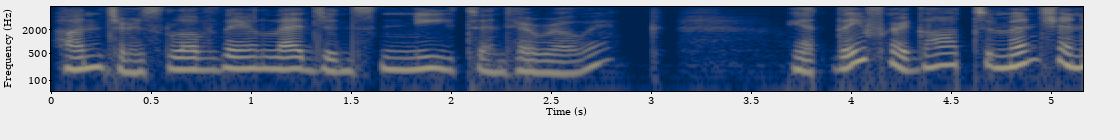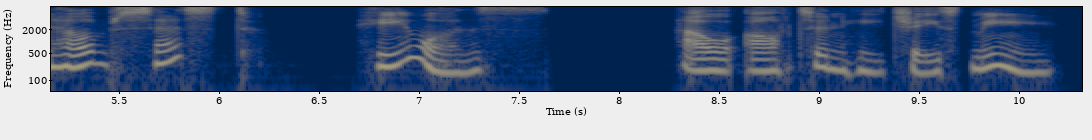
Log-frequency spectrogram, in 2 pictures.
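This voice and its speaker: A woman plays an obsessive, centuries-old vampire lady in an intimate ASMR audio roleplay. Her voice is dark and soft, drawn out at a leisurely pace with teasing, possessive sweetness. It sits close and very dry on the microphone. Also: mid-range voice, animated, takes it slowly, dry recording. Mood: taunting, wistful.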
